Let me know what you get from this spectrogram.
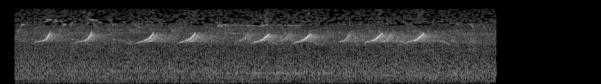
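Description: A bird's short rising chirps, repeated about twice a second over a steady hiss. They cut off suddenly about five seconds in, leaving silence.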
